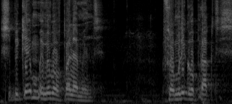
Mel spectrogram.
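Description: At a moderate pace, a man speaks with vocal fry, a fairly high pitch and ordinary pitch variation.

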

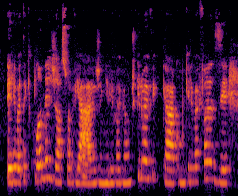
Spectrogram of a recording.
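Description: With noticeable background noise behind her, a woman talks at a fairly quick pace in a high pitch and fairly even intonation. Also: big swings in loudness. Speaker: YouTuber. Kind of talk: casual vlog talk to camera.

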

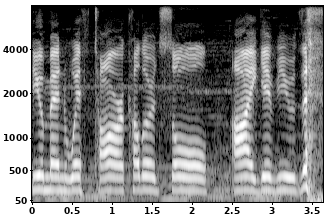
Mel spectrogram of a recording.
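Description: Over clear background music, a female-sounding speaker uses a put-on character voice at medium pitch for a woman and a fairly slow pace.

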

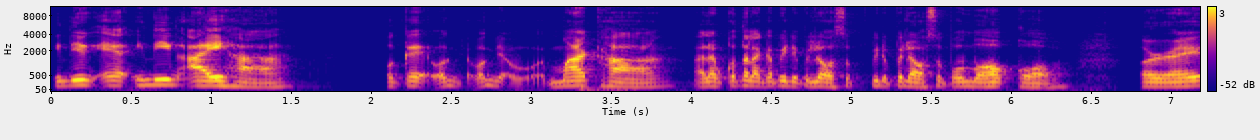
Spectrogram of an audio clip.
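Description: A man speaks with an animated tone at a fairly quick pace. His pitch sits in the medium range. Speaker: lecturer. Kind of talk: lecture. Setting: video call.

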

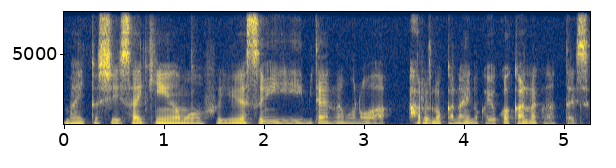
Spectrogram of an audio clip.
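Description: A man with a fairly low pitch and a dark, mellow, somewhat breathy tone speaks at a moderate pace. The recording is very clean with a silent background, and the sound is dry and close with no echo. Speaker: podcast co-host. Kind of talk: casual chat.

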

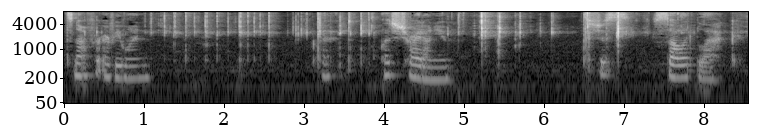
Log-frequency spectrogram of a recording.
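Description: Speech comes at a very slow pace in monotone, flat intonation, with long, frequent pauses. Loud background noise runs underneath. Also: woman. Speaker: ASMR creator. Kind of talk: ASMR role play. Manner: soft-spoken, calming, whispery.

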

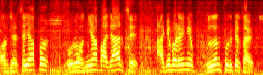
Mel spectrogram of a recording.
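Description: A man with a high pitch and a fairly bright tone speaks with ordinary pitch variation over faint background noise. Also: moderate pace.

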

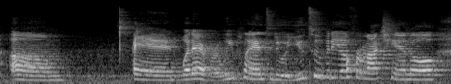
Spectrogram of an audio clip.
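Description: A woman's lively-toned voice with audible room echo and light background noise. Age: 20s. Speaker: social media personality. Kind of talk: testimony; casual storytelling vlog. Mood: animated, telling personal drama. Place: home room. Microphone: phone near.

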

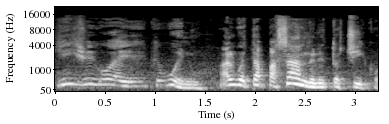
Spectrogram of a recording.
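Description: Speech moves at a fairly slow pace. Its pitch rises and falls very widely. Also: man. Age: 60s. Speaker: foundation president. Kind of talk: interview.

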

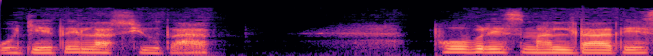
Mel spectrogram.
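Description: With a fairly low pitch, a woman speaks in a flat monotone at a fairly slow pace. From Mexico. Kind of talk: poetry reading.

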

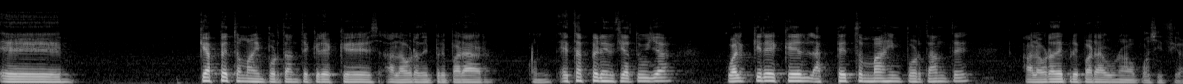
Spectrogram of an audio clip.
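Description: Using a dark, mellow tone and medium pitch, a man talks at a moderate pace with ordinary pitch variation and long, frequent pauses. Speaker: teacher and exam-prep channel host; teacher, exam-prep channel host. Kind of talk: casual interview. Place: home room.

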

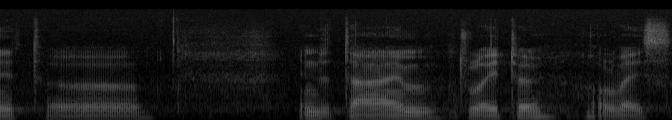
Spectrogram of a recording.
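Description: A man with a French accent, a dark, mellow tone and a very slow pace. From France. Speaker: software engineer, conference speaker. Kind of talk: conference talk. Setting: stage with audience, microphone. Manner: halting, with fillers and repetitions. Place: hall.

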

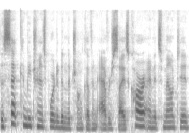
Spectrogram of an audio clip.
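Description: A woman with a normal speaking voice, fairly low in pitch, at a fairly quick pace with lively intonation. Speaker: theatre director. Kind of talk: presentation pitch.

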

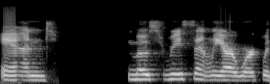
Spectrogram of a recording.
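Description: A woman with a Californian accent, speaking at a fairly slow pace in a flat monotone. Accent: Californian American English. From US, Southern California. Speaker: sustainable materials company representative. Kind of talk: interview. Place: office. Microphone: video call.

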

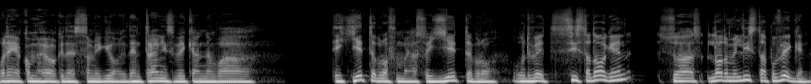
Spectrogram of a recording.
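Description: Over a quiet background, a man talks at a fairly quick pace in a dark, mellow, somewhat breathy tone with ordinary pitch variation. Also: very even loudness. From Sweden, Malmö; Sweden. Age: 20s. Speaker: professional footballer; podcast guest. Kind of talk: interview. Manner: halting, repeats words. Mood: animated, candid, at times defiant. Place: home room. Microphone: studio mic.

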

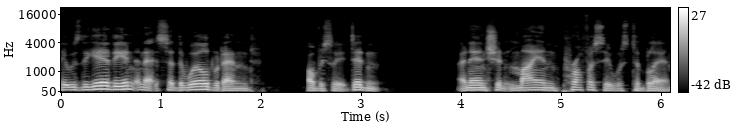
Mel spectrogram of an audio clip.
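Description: Against a quiet background, a man with a dark, mellow tone and a fairly low pitch talks at a fairly quick pace with lively intonation. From UK. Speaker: true crime podcaster. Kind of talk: scripted narration. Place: home room. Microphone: studio mic.

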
